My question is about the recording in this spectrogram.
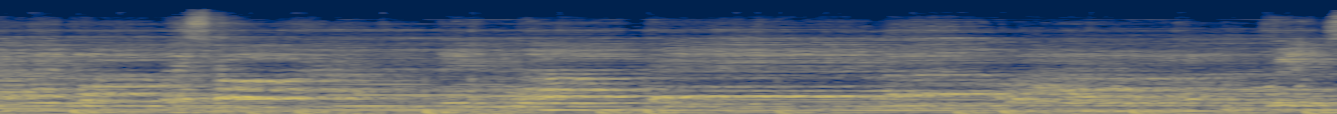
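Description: A stage musical's song, with a choir of voices singing over the music.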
